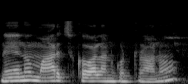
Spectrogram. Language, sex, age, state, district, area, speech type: Telugu, male, 18-30, Andhra Pradesh, Alluri Sitarama Raju, rural, spontaneous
